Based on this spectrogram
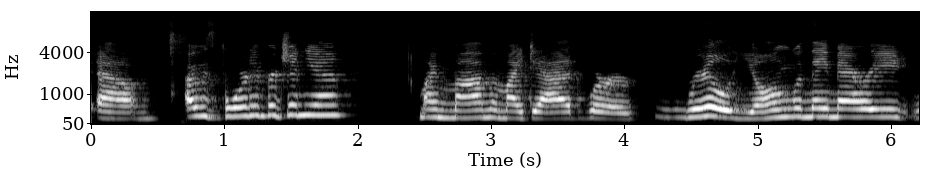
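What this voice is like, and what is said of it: American accent. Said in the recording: “I'm obviously American, you can tell from my accent.”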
